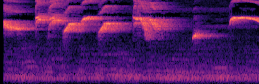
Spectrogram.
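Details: Oriental magpie-robin whose song is described as getting strong, nearly ready to be hung in the cage: loud, clear whistled phrases of varied pitch, slurred and rising notes repeated in quick succession, with a soft background hiss.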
